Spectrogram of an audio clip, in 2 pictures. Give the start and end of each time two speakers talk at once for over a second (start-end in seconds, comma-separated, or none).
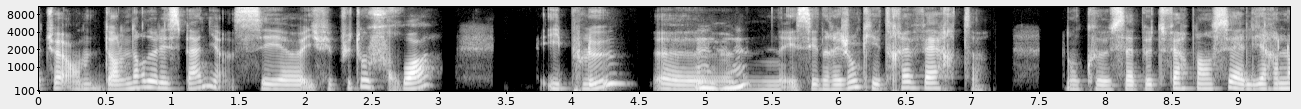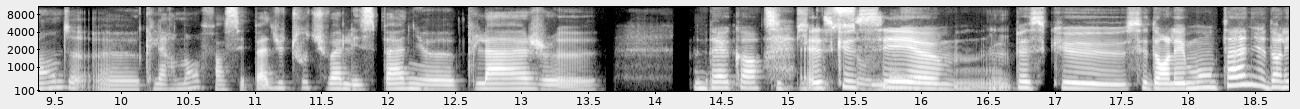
14.4-16.6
